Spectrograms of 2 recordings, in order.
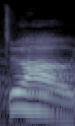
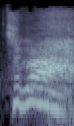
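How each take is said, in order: First: It is said mildly, without strain. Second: It is said intensely, like a tearing cry.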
